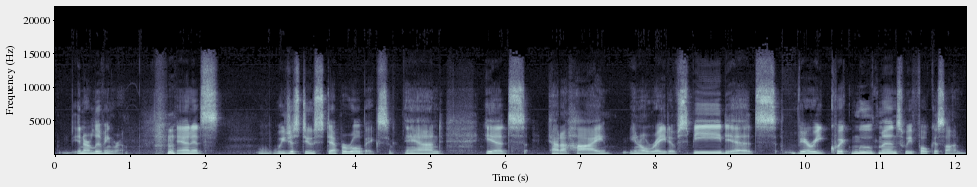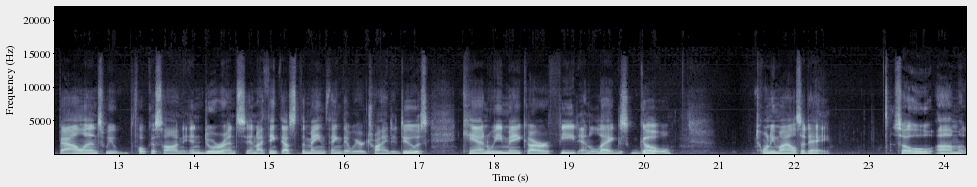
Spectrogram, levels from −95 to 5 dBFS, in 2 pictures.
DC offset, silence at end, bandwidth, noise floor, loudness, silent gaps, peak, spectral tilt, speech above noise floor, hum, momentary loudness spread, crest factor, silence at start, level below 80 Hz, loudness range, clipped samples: under 0.1%; 0 s; 15 kHz; -56 dBFS; -18 LUFS; none; -2 dBFS; -4 dB/octave; 37 dB; none; 11 LU; 18 dB; 0.1 s; -58 dBFS; 3 LU; under 0.1%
